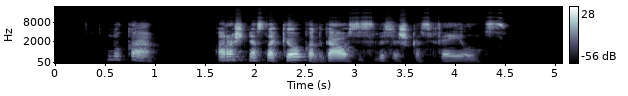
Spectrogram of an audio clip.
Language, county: Lithuanian, Telšiai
